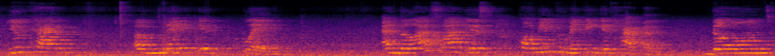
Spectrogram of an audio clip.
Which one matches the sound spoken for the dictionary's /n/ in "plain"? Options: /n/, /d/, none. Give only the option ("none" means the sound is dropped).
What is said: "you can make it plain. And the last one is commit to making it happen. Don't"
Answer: none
